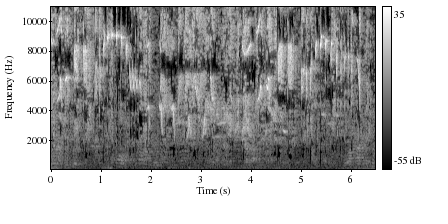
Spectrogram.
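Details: Orange-headed thrush singing in the 'jurus mabok' style: a dense, rapid stream of high twittering and chirping notes with sharp whistled accents that runs without pause throughout.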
